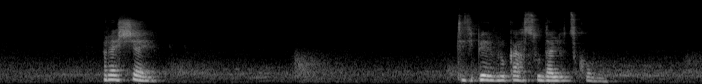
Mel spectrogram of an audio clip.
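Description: A woman speaks calmly and coolly, close by.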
